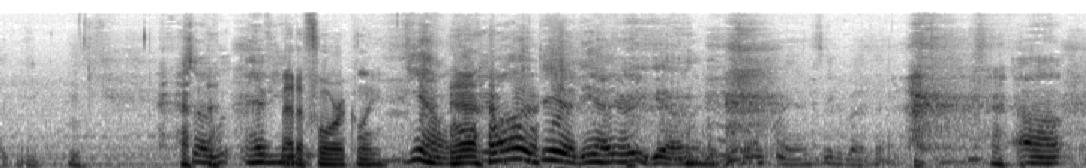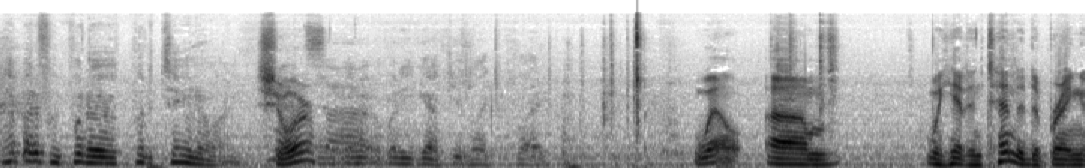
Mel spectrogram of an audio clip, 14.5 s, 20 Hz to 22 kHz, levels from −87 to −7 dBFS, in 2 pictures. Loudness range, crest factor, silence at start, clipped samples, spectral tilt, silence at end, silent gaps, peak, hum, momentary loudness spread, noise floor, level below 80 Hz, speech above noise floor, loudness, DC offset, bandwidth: 9 LU; 16 dB; 0 s; under 0.1%; -6 dB/octave; 0 s; none; 0 dBFS; none; 19 LU; -37 dBFS; -42 dBFS; 22 dB; -15 LUFS; under 0.1%; 16 kHz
